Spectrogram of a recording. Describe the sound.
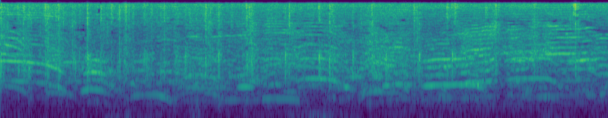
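A baseball crowd cheers for the Mounties with a dense, continuous roar of many voices, full of shrill shouts and whoops that rise and break throughout.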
